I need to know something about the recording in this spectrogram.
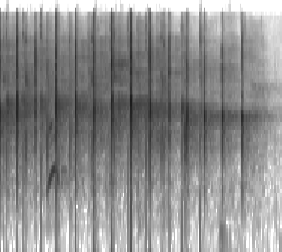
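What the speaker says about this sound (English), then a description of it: "Let's have a round of applause." A small congregation at a Sunday church service applauds, with a few distinct claps landing in a steady rhythm over a thin layer of scattered clapping that dies away near the end.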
